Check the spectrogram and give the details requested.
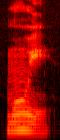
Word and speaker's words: muy: muy, muy, muy, It's more like muy.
